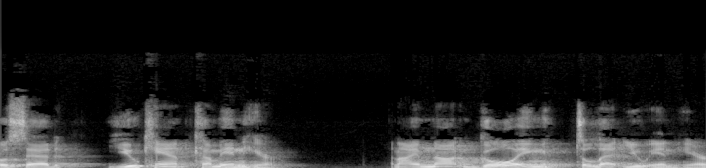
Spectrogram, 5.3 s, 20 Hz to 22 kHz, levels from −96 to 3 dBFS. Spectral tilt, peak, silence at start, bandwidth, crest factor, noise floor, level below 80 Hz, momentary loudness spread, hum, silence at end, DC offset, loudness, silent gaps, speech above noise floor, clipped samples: -5 dB/octave; -4 dBFS; 0 s; 9.6 kHz; 14 dB; -70 dBFS; -42 dBFS; 11 LU; none; 0 s; under 0.1%; -17 LUFS; none; 53 dB; under 0.1%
